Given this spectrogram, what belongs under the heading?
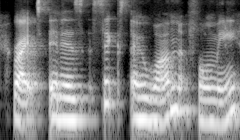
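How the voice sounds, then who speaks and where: The speaker has a British accent and lively intonation. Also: woman. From UK. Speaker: webinar host, business coach. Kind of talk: live webinar presentation. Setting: video call. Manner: casual, chatty.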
